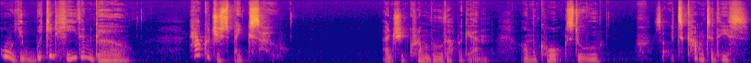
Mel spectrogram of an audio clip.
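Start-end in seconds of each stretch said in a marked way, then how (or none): 0.0-3.5 high, loud motherly reproach; shocked scolding. Acted. Mother reproaches daughter's wicked talk, shocked. 8.7-10.0 higher, crushed mother's voice; despairing mother. Acted. Mother crumples onto stool, despairing.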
